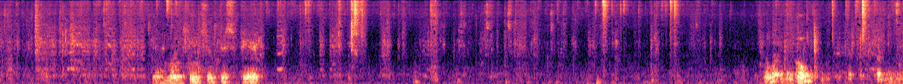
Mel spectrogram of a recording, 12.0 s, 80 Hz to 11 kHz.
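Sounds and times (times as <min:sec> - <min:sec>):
peanut shells clicking and rustling: 0:05.7 - 0:09.5, 0:11.0 - 0:12.0.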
